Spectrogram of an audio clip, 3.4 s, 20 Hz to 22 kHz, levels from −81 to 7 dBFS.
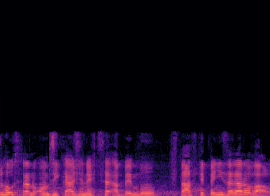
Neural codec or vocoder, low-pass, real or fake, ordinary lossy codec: none; 7.2 kHz; real; AAC, 32 kbps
